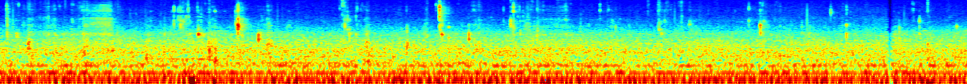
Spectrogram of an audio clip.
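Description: Close-miked eating sounds: chewing, with scattered small wet clicks and crackles as paratha flatbread is torn apart by hand, over a steady low hum.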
